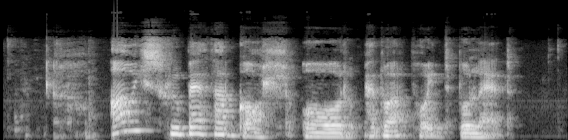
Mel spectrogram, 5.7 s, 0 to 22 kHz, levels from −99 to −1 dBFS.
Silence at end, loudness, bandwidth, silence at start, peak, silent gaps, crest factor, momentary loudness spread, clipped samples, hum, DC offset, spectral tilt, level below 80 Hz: 0.55 s; -14 LUFS; 9.2 kHz; 0.15 s; 0 dBFS; none; 16 dB; 14 LU; under 0.1%; none; under 0.1%; -4.5 dB/octave; -56 dBFS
